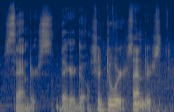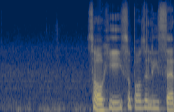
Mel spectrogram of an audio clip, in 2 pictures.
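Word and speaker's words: Shedeur: I'm pronouncing it wrong because of you. Oh, it's S H O D E A R. Shaduer Sanders. There you go. Shader Sanders.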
